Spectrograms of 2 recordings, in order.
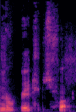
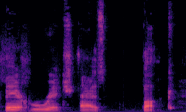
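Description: First: Said in the usual way. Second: "They are rich as fuck" slowly, word by word; emphatic restatement. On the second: Real, not acted.

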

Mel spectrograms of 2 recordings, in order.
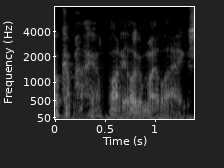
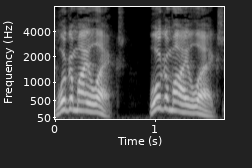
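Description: First: Whispered, half-confiding; conspiratorial whisper; mock whisper. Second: Louder and higher, showing off; loud playful bragging; loud mock boast. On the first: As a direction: drop to a sly whisper. Retold routine, hushed version. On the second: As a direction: show off with a big voice. Retold boast to gym kids.

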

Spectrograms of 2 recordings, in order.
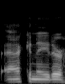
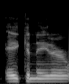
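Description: First: "Akinator" opening with a short A, as in "back"; short-A pronunciation. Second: "Akinator" opening with AY, as in "ache"; long-A pronunciation. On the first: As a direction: say "Akinator" as ACK-in-ay-tor. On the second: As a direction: say "Akinator" as AY-kin-ay-tor. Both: Shown as a demonstration. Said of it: "however you pronounce it".

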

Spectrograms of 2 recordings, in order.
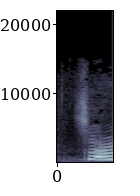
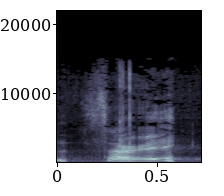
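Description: First: Sorry through a real laugh. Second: Said in the usual way. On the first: Real, not acted. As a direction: apologise while still laughing. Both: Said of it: "I hate to do that".

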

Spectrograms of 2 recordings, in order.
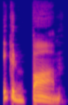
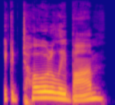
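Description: First: Said in the usual way. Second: "totally" stressed higher and louder; emphatic. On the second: Real, not acted. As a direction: lean hard on "totally". Repeated with intensifier.

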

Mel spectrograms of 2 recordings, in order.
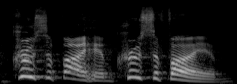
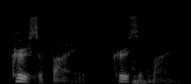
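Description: First: High, loud crowd chant; shouting all the louder. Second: Very soft, low repetition; hushed echo. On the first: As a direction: shout the demand, drawing out the repeat. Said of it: "they shouted all the louder". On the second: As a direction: let the chant fade away, almost under the breath. Shouts prevailed, echoed in a hush. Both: A narrator's reading.

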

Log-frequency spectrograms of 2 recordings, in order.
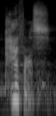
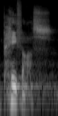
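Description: First: "pathos" with short a, as in path; short-a pronunciation. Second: "pathos" with long a, as in pay; long-a pronunciation. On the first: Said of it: "in the Greek language is called". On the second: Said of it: "or pathos". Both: Shown as a demonstration.

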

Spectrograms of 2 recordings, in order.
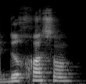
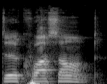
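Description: First: "Deux croissants" pitched up, in a French accent. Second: "Deux croissants" louder, with a hard English final T; anglicised pronunciation. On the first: Showing how to order in the shop, "Deux croissants" in French accent. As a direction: say "Deux croissants" the French way, nasal ending, silent final consonants. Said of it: "try and speak in a French accent". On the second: Showing what marks a tourist, "Deux croissants" badly anglicised. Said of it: "instead of". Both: Shown as a demonstration.

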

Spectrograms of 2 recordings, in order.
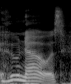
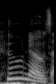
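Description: First: Said in the usual way. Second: Much higher mock exclaim; high who knows. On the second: Real, not acted. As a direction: toss it up high with a shrug.

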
